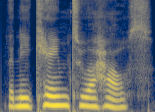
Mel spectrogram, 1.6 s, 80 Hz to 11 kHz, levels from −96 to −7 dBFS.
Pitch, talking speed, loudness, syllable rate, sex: 200 Hz, 230 wpm, -16 LUFS, 5.1 syllables/s, female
